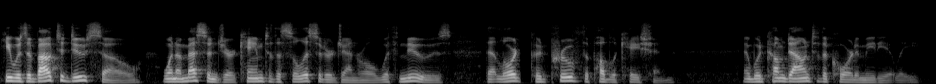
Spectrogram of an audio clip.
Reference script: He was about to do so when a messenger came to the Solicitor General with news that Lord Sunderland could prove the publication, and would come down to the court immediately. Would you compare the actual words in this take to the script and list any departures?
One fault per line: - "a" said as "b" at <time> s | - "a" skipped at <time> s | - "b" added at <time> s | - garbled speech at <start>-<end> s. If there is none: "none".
- "Sunderland" skipped at 5.2 s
